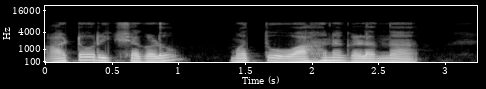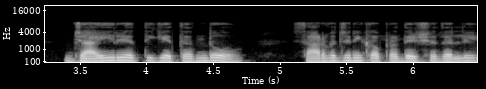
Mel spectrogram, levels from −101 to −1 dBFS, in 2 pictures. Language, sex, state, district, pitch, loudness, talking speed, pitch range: Kannada, male, Karnataka, Mysore, 145 Hz, -23 LUFS, 75 wpm, 140-160 Hz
